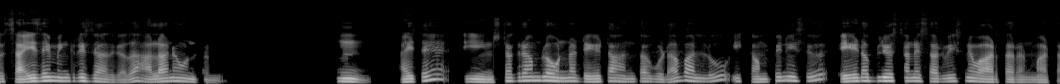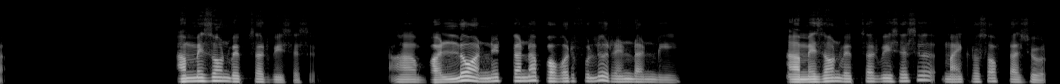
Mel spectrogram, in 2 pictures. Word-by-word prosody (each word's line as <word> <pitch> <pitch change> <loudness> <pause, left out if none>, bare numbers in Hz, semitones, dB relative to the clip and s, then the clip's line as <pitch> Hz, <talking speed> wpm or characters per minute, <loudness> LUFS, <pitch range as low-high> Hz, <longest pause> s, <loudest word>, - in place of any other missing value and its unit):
Size 135 +7 +5
ఏం 175 - +1
increase 155 -1 -1
గాదు 120 -5 -3
కదా! 125 +8 -3
అలానే 145 +6 +1
ఉంటుంది. 105 -5 -8 1.2
హ్మ్. 135 -5 +3 0.4
అయితే 135 +8 +1 0.4
ఈ - - 0
ఇన్‌స్టాగ్రామ్‌లో 175 +9 0
ఉన్న 150 +1 -1
డేటా 135 +4 0
అంతా 130 +2 -5
గూడా 120 +2 -4
వాళ్ళు 150 -2 -2 0.2
ఈ - - -7
కంపెనీస్ 170 +8 -2 0.4
ఏడబల్యూఎస్ 165 +1 +1
అనే 155 0 -1
సర్వీస్‌ని 145 +3 -2
వాడతారనమాట. 110 -3 -2 1.9
Amazon 155 +3 +5
web 135 +1 -1
services. 110 -3 -5 0.9
ఆ! - - +3 0.3
వల్డ్‌లో 120 +11 +6
అన్నిటికన్న 165 +3 +2 0.2
powerful 145 +4 0
రెండండి. 120 -4 -2 1.3
Amazon 120 +6 +4
web 130 - -2
services, 145 +4 -2 0.3
Microsoft 125 +3 -4
assure. 105 -2 -5
140 Hz, 100 wpm, -25 LUFS, 120-155 Hz, 1.9 s, వల్డ్‌లో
